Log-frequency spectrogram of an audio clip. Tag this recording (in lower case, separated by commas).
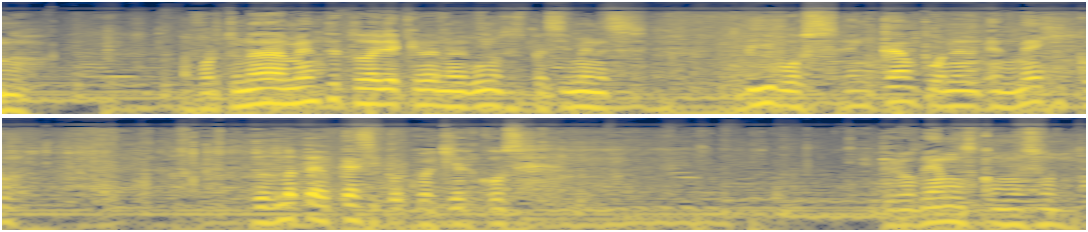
outside, rural or natural, speech, music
